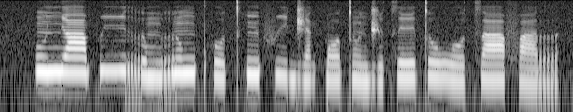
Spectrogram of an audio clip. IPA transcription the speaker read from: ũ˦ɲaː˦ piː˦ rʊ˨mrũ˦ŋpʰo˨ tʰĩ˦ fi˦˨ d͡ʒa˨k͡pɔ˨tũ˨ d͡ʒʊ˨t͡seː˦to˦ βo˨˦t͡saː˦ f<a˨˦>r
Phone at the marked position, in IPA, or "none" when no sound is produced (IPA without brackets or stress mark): a˨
